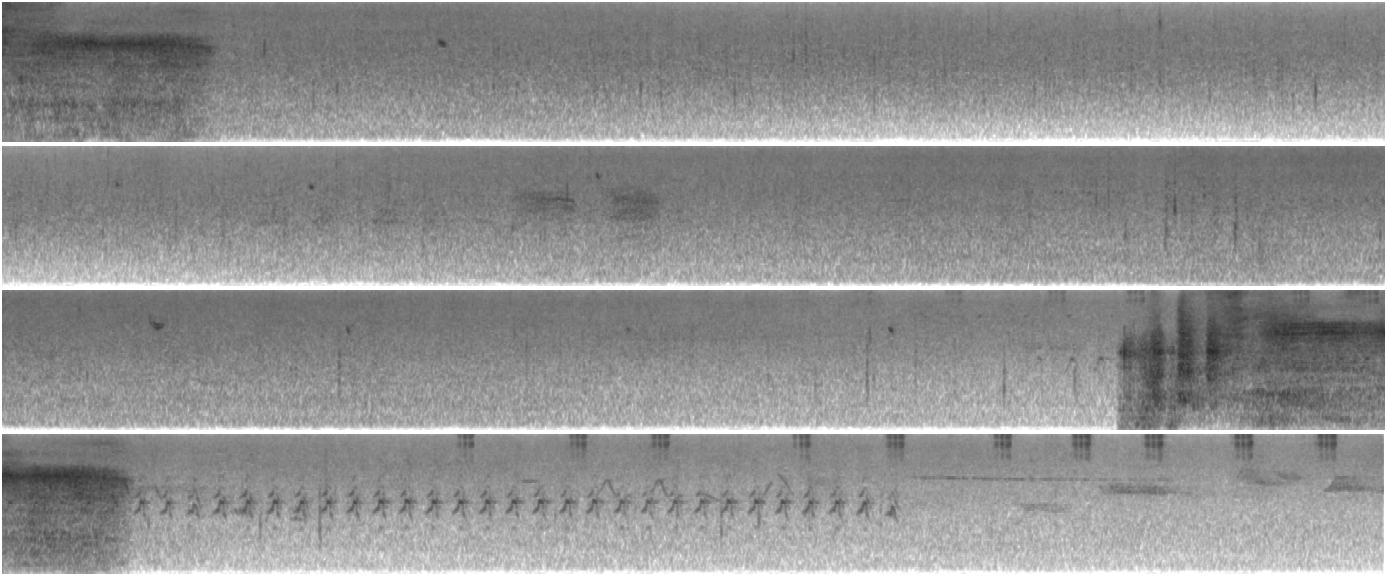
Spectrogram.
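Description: Wind blows softly outdoors through trees.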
